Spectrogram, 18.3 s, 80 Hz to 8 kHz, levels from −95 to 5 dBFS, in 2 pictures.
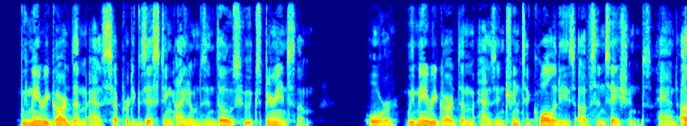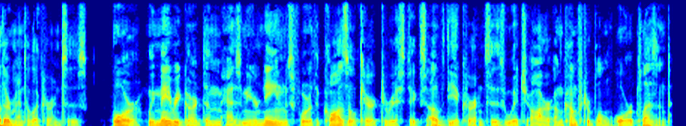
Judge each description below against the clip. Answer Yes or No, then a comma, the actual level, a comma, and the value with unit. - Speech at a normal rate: Yes, average, 155 wpm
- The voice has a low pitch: Yes, very low, 85 Hz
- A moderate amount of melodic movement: Yes, average, 3.3 semitones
